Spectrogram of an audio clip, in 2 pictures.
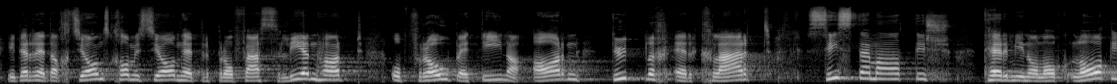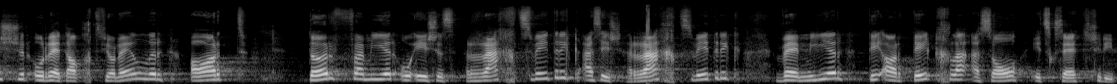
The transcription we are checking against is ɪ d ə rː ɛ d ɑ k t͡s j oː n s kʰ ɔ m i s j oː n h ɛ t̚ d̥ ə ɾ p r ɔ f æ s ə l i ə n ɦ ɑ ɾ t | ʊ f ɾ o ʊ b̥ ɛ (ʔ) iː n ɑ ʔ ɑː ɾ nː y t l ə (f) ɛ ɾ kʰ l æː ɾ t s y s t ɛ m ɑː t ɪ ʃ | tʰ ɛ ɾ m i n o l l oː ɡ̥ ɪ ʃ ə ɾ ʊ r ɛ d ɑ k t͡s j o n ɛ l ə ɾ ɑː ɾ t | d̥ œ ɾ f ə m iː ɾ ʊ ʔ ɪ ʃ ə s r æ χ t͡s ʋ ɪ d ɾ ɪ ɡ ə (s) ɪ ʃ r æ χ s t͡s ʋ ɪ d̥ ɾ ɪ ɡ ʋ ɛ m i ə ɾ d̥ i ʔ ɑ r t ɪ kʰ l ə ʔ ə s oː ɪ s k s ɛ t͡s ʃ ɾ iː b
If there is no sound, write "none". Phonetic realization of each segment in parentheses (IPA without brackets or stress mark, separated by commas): t, χ, s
